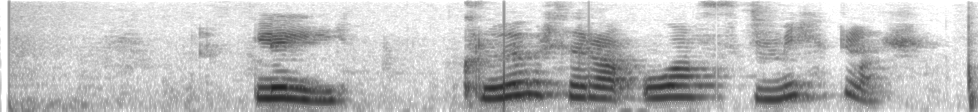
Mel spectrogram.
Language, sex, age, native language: Icelandic, male, 9, Icelandic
